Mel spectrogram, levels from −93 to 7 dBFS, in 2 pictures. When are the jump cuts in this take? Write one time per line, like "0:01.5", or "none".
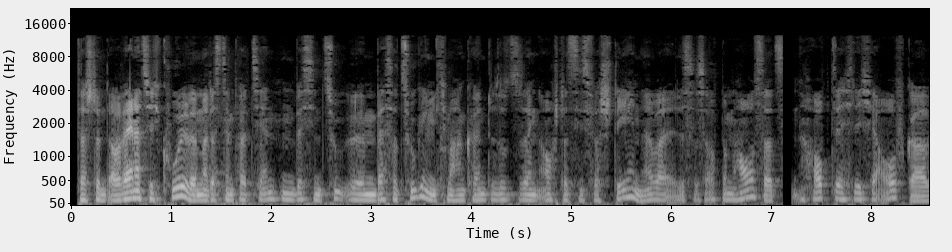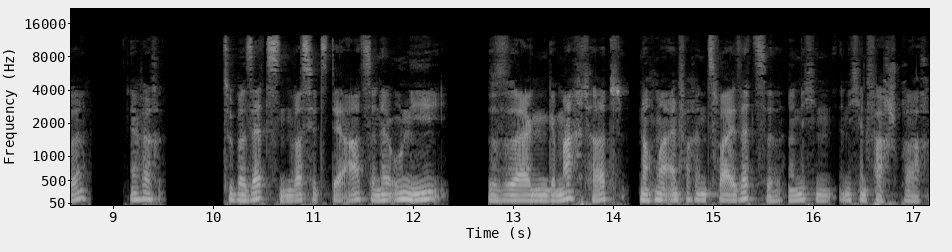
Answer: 0:07.1
0:15.8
